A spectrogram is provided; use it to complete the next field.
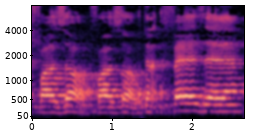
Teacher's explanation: Yang kedua, masa kita sebut fazadahumullah, fa dengan zai kat sini kita nak bunyi nipis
